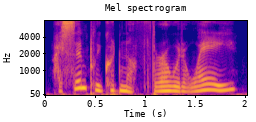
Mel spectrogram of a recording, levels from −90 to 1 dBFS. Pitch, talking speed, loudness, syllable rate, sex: 205 Hz, 205 wpm, -18 LUFS, 5.3 syllables/s, female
